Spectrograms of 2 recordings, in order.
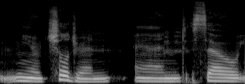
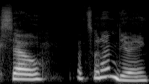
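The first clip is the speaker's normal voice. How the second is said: little brother's answer; 6 semitones higher than usual. Retold or imitated. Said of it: "He's like".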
